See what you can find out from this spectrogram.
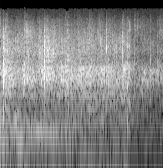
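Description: A steady patter of applause from an audience, many hands clapping at once in a dense, crackling wash that holds fairly even for about two seconds without fading out.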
